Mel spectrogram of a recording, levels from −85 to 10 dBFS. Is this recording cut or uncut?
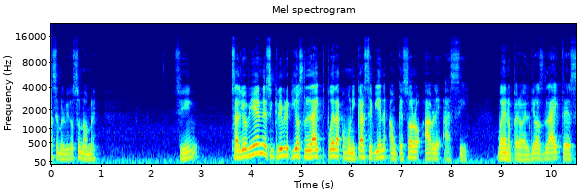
cut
